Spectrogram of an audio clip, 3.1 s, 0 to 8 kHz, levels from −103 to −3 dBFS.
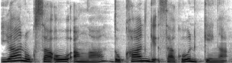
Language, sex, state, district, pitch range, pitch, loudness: Garo, female, Meghalaya, West Garo Hills, 210-265 Hz, 235 Hz, -15 LUFS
